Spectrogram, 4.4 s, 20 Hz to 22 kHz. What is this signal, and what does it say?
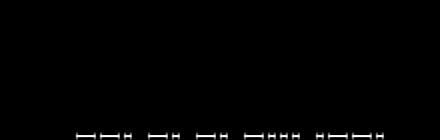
Morse code, heard as a keyed tone, about 20 wpm, 700 Hz. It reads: GNNBP
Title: Code Groups - 5 Letters - 20wpm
